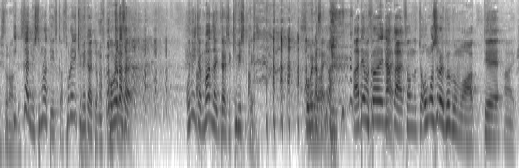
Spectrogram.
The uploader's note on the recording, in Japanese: 京セラ本社に来ちゃいましたスペシャル』京セラで出張公開収録やりました！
